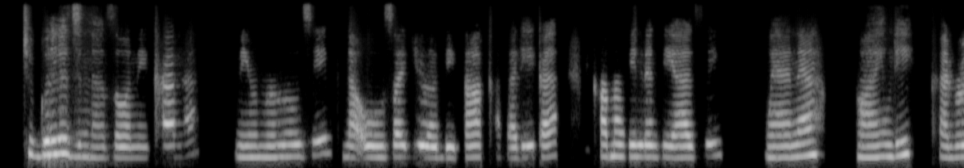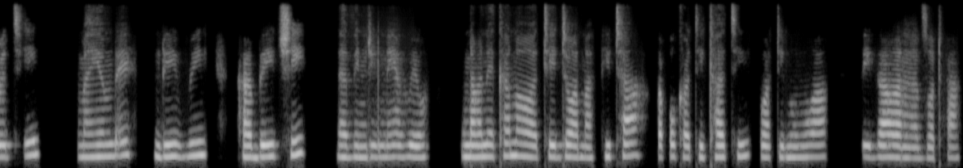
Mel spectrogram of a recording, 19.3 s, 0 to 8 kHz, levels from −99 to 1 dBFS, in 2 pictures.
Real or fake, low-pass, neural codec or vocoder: fake; 7.2 kHz; codec, 16 kHz, 0.5 kbps, X-Codec, HuBERT features, trained on balanced general audio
